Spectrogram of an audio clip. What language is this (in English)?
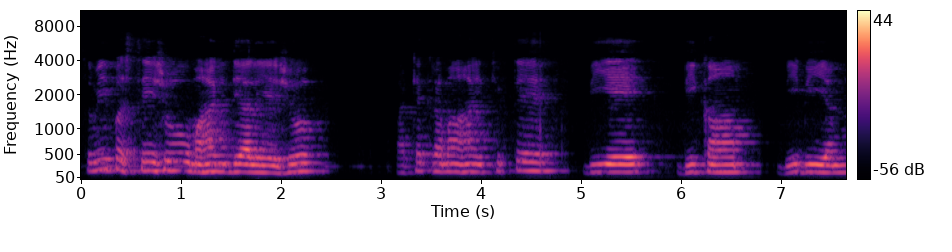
Sanskrit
